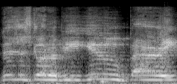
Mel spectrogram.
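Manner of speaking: gruff, high, menacing, threatening wrestler's growl. Retell Road Warrior Animal addressing Barry Windham during a cage match, in a gruff Hawk voice. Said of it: "in this hawk gruff voice".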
